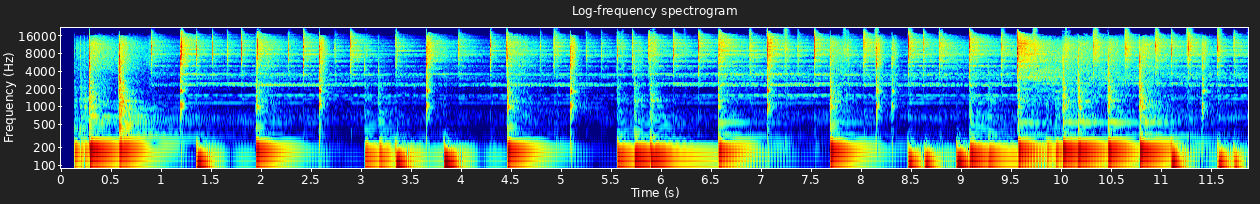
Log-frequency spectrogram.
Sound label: ddrum paladin walnut speakeasy kit tight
